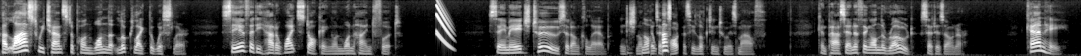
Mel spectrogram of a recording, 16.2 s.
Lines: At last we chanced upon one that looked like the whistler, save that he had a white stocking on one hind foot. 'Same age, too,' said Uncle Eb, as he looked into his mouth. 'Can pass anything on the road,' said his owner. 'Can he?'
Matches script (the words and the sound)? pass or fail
fail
